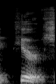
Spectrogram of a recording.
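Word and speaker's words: Pirc: Going g6 now goes into a pierce or perk or whatever you want to call it. Basically, it's perk or pierce, pronounced pierce, but it's spelled perk, P-I-R-C.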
